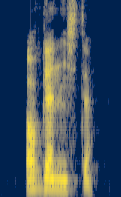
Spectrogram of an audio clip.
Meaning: organist
- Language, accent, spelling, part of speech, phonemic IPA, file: French, France, organiste, noun, /ɔʁ.ɡa.nist/, LL-Q150 (fra)-organiste.wav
